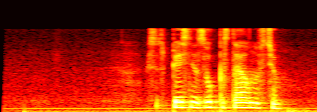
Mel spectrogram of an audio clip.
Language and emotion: Russian, neutral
